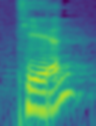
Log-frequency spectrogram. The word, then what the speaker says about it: 填: The fourth character is a combination of 土, meaning dirt or earth, plus 真, meaning real or actual, pronounced second tone, 田, 田.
